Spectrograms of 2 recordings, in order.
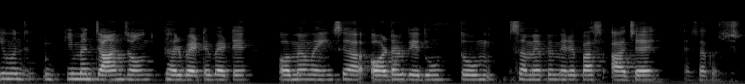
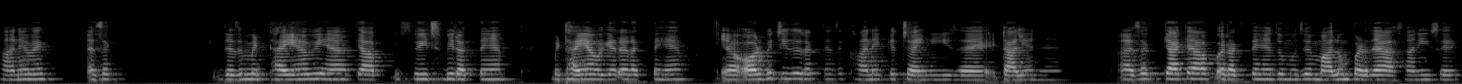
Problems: none marked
